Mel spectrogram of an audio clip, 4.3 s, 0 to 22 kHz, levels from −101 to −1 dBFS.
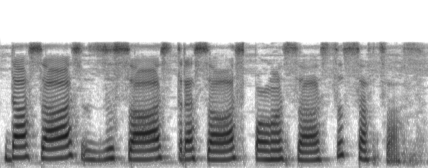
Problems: background sounds at intervals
